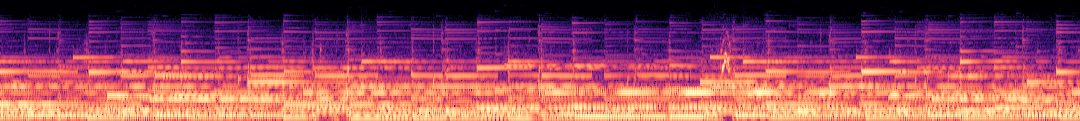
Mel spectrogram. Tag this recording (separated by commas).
Glockenspiel, Marimba, Mallet percussion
